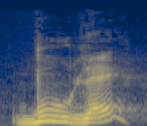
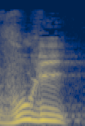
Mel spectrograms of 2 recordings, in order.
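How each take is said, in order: First: The word begins with a B sound. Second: The word begins with a V sound. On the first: This is the ancient Greek pronunciation. "ça s'écrit comme en grec ancien" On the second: This is the modern Greek pronunciation. "Ils disent la voulie"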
